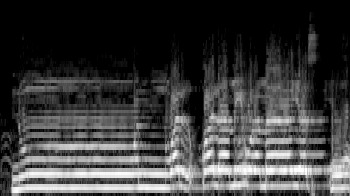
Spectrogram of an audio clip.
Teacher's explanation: Huruf nun di situ ketika bertemu dengan wawu tetap terbaca secara izhar. Inilah yang dikatakan dengan izhar riwayah, izhar yang sesuai dengan periwayatan, sesuai dengan riwayat Hafs.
